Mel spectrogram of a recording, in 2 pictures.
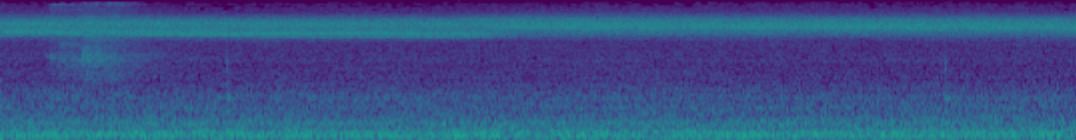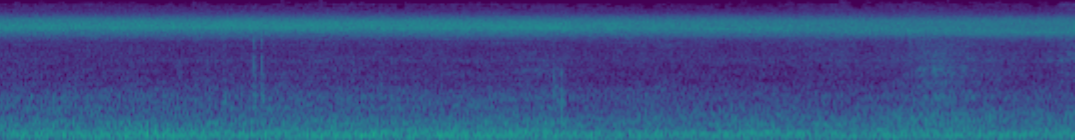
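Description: Steady high-pitched insect drone over a low background rumble. A lower part of the drone drops out about two seconds in.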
